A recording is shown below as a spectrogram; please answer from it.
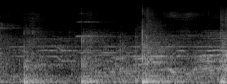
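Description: A basketball bouncing on a hardwood gym floor, about four thuds roughly half a second apart.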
